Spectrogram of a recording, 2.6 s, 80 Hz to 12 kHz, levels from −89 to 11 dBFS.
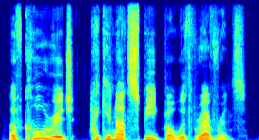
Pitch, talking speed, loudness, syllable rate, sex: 150 Hz, 210 wpm, -17 LUFS, 6.9 syllables/s, male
